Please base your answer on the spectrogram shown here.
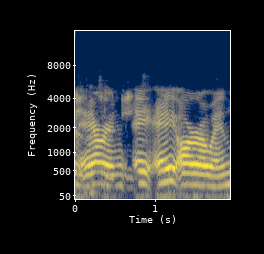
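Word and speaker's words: Ahren: It's Aaron, but it's spelled A-H-R-E-N.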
